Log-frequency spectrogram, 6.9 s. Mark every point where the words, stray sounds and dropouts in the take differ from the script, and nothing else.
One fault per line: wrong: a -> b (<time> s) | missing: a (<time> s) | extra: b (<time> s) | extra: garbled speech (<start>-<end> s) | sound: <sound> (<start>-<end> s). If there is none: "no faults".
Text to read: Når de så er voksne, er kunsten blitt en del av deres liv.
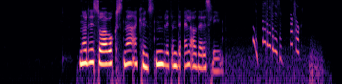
sound: dropout (3.6-3.7 s)
sound: chirp (5.1-6.1 s)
